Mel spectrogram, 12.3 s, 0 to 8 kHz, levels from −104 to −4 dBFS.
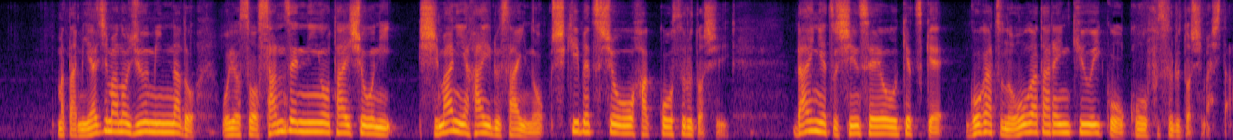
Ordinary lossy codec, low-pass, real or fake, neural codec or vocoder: none; none; real; none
